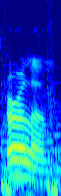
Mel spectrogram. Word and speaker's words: Earlham: is it heirloom is it pronounced earlham it's earlham and it's a place for amateur farmers athletes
